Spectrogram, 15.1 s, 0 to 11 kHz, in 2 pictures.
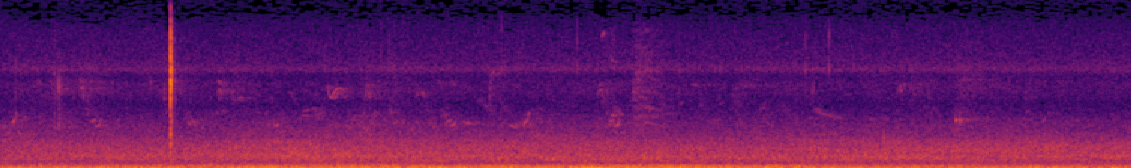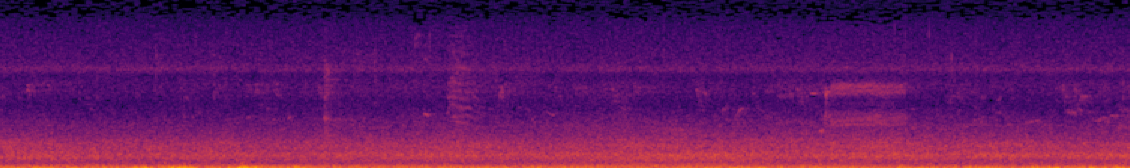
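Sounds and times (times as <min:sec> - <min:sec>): wind buffeting microphone: 0:00.0 - 0:15.0
sharp click: 0:01.1 - 0:01.3.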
